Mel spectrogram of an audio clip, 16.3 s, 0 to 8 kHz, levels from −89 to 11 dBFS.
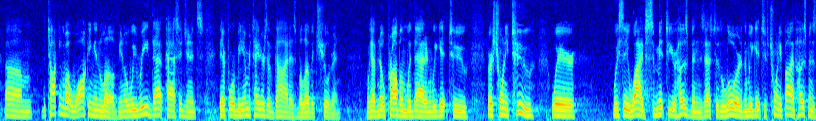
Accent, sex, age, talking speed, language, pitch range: American, male, 30-49, 195 wpm, English, 130-155 Hz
